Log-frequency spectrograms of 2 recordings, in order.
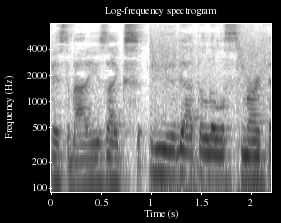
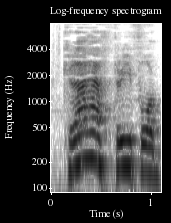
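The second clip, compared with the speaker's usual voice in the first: loud, high tipsy ticket request; mock-drunk, raised voice at the counter; imitated tipsy friend; 7 semitones higher, 8 dB louder than usual. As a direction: play a drunk kid ordering too loudly. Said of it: "like, tipsy".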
